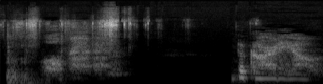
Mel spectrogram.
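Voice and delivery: breathless whisper; gasping for air after squats; out of breath. Real, not acted. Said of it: "I'm kind of out of breath".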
